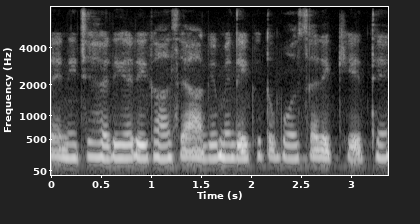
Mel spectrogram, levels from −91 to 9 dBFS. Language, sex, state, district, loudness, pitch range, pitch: Hindi, female, Jharkhand, Sahebganj, -15 LUFS, 200-215 Hz, 205 Hz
